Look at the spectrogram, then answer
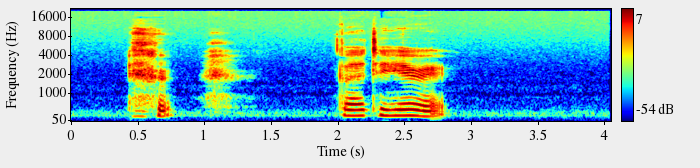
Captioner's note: laughs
